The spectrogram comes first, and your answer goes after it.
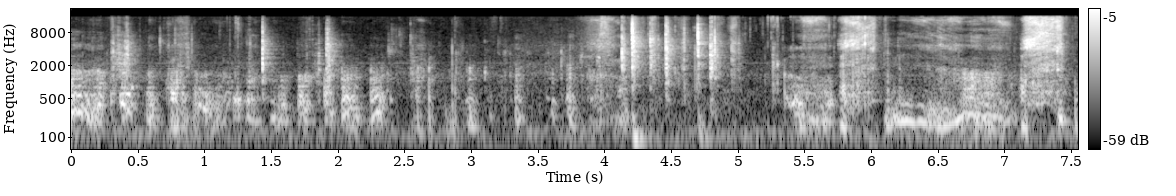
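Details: Rabi, a blind and deaf 16-year-old female pug, eating tuna indoors: wet smacking and licking clicks, short snorty grunts and a brief low nasal whine near the end.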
